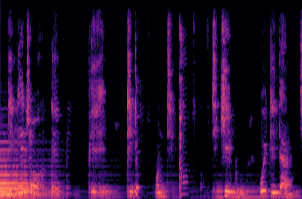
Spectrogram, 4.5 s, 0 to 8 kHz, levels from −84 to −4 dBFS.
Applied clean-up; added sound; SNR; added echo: neural mask model RNNoise.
